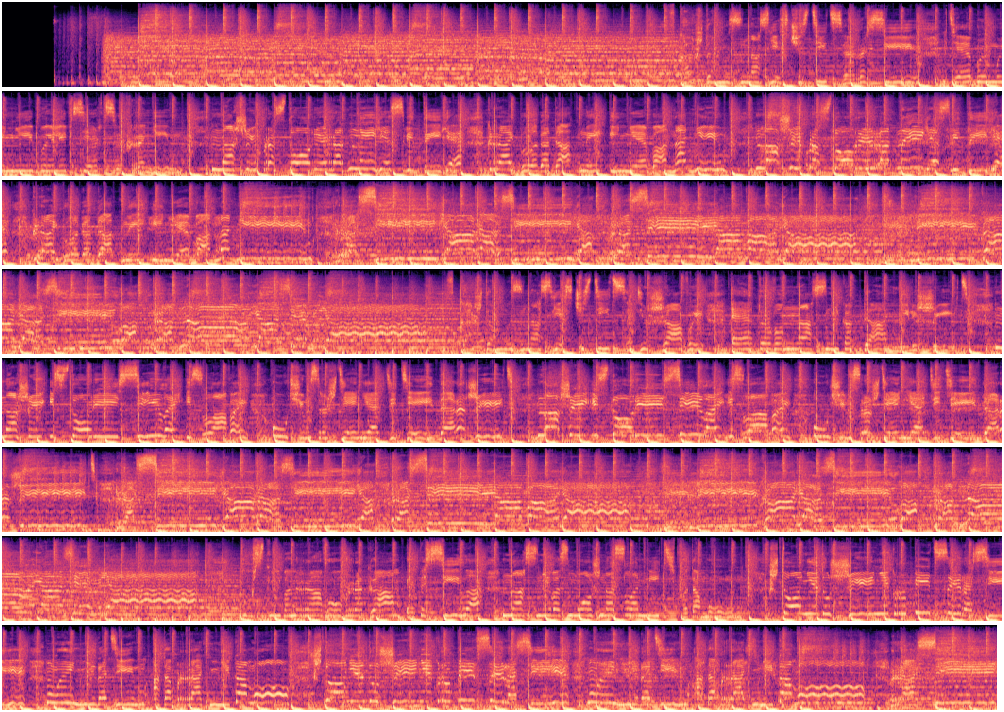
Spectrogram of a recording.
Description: • Категория: Детские песни
патриотическая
